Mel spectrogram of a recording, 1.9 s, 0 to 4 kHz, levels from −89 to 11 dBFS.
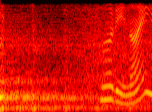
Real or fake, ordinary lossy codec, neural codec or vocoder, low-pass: real; none; none; 3.6 kHz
